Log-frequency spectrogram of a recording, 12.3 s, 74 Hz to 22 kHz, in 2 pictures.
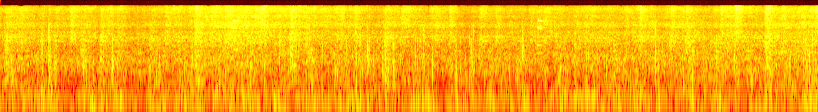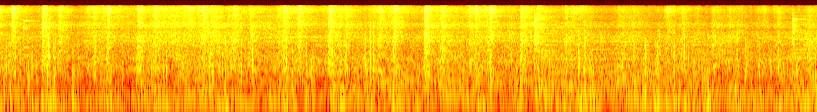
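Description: SE7 passenger train running along the track, heard from an open window of one of its carriages: the rumble and rushing of the moving train with the wheels' clickety-clack over the rail joints.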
